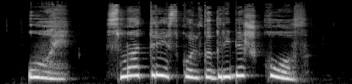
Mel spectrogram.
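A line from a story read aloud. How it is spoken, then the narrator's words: Girl's surprised exclamation. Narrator (Russian): удивленно воскликнула девочка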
